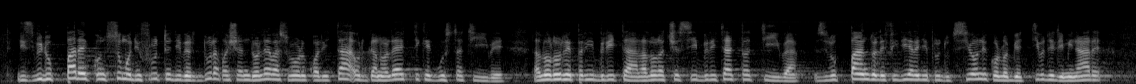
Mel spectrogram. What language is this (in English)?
Italian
